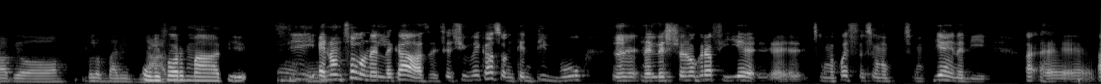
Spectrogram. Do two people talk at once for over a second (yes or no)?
no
